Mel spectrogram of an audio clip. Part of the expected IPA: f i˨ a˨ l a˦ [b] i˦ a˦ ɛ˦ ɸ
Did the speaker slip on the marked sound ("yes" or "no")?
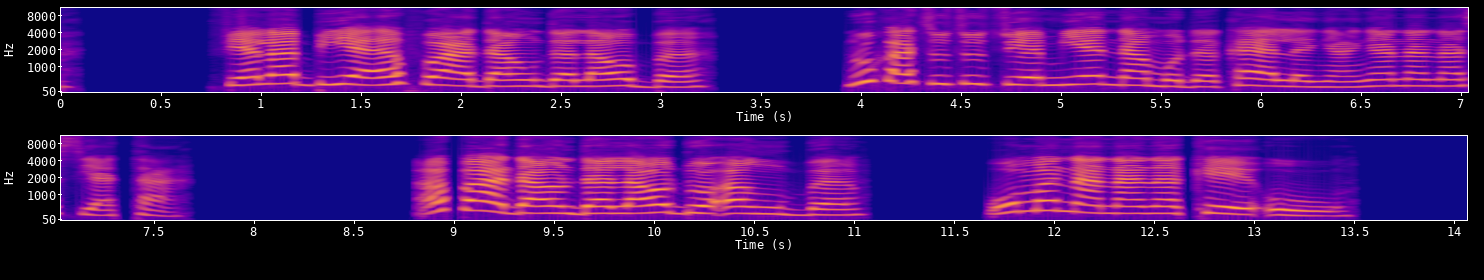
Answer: no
